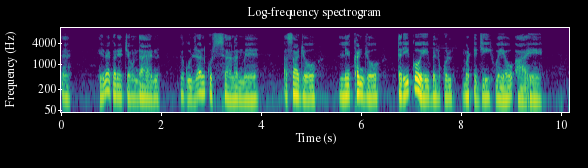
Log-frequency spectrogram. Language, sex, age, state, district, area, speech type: Sindhi, male, 45-60, Delhi, South Delhi, urban, spontaneous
